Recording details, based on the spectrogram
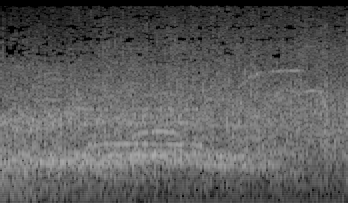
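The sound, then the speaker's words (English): A large theatre audience at the Theatre Royal in Nottingham applauds steadily at a recording of Just a Minute, a dense wash of clapping with a few faint whoops and cheers rising over it, sustained and even throughout with no speech. “Who are just ready to cheer us on our way.”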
